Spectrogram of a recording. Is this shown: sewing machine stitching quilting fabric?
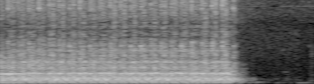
yes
